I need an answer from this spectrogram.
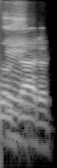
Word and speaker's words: Lozada: And Rodrigo Lozada. I say that right, Lozada? Rodrigo, you there, right? Yeah, I'm here. Yeah, you said it right. Yeah, Rodrigo Lozada.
